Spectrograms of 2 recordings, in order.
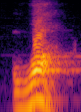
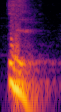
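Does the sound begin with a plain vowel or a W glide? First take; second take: W glide; plain vowel. First: A W sound comes before the vowel. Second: A plain oo vowel with no W sound. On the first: The speaker calls it wrong. "we've been taught to pronounce it wah. But wah is really a misnomer" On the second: The speaker calls it right. "this would have the oo sound"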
